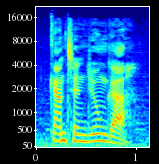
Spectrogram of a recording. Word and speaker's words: Kanchenjunga: Kanchenjunga once.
